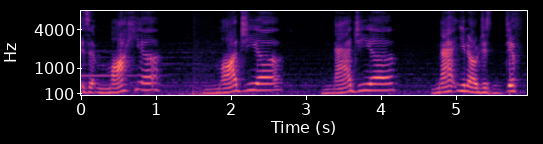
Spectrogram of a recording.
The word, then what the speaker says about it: Majiya: The J being an H, Majiya.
